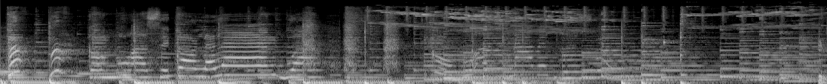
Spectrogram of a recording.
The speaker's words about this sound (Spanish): ¿Cómo hace al ladrar?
